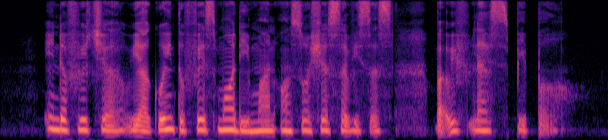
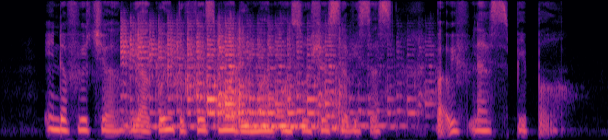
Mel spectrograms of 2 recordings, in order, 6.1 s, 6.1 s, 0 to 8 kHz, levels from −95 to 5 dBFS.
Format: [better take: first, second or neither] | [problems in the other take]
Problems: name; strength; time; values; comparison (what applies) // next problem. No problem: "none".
first | background sound (Guitar); 4 dB above the speech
